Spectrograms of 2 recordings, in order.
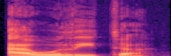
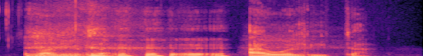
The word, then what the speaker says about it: Abuelita: And she says, Abuelita, soft B, okay. And don't forget to pronounce that U. Abuelita. – Abuelita.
